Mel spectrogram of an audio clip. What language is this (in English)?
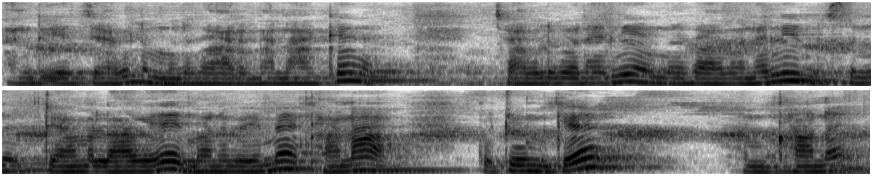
Maithili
